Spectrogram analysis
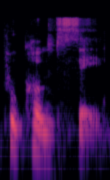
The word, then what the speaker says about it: Pukose: Robert Pukose. Before I give you his bio, I first want to know, have I pronounced that correctly, Honorable?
